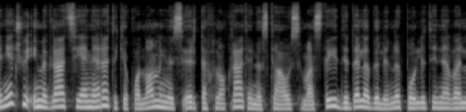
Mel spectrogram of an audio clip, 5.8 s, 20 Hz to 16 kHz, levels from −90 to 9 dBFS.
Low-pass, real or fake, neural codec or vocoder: 14.4 kHz; fake; codec, 44.1 kHz, 3.4 kbps, Pupu-Codec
